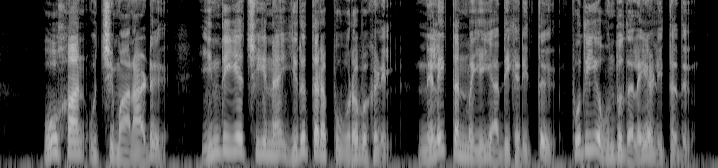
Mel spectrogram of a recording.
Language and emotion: Tamil, neutral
